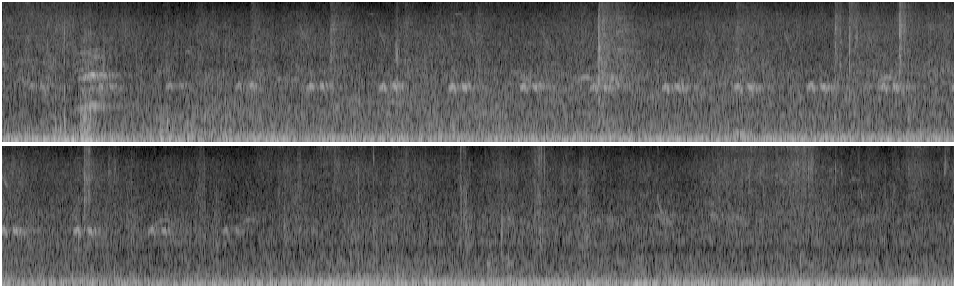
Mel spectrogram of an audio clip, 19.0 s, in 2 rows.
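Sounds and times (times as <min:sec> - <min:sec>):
bird calling: 0:00.0 - 0:12.8.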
